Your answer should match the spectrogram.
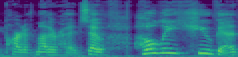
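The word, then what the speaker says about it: hygge: of motherhood so holy Huga that's how that's pronounced for the longest time I thought it was pronounced H because I had no idea is Huga it is a Danish word and this says uh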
